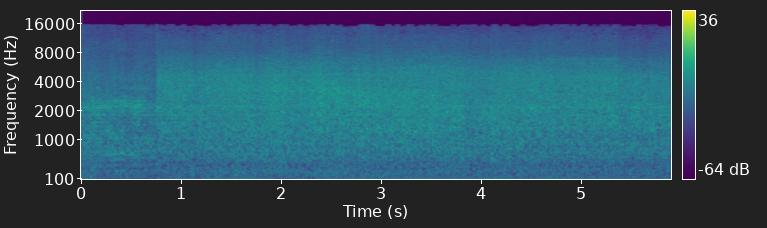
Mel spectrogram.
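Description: A car drives past on a wet road with hissing tyres.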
